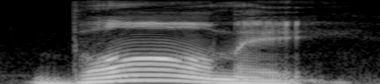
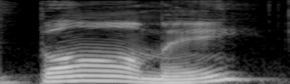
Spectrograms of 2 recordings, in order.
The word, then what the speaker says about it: balmy: Balmy. I like this word. If something is balmy, very interesting spelling there, you see, because you have a silent L. The letter L is silent.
